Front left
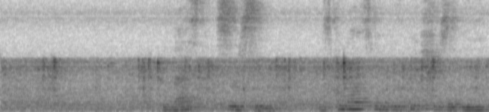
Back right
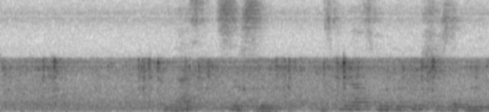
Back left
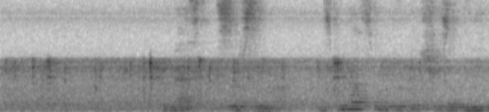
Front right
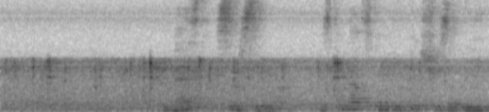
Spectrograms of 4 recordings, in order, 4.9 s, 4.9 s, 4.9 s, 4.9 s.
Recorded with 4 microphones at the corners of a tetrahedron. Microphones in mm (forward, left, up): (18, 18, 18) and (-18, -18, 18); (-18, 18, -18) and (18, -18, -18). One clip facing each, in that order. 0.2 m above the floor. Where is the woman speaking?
55° left, 4.5 m.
